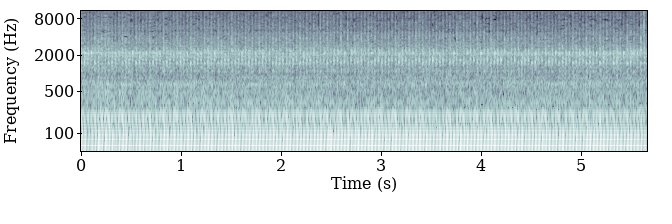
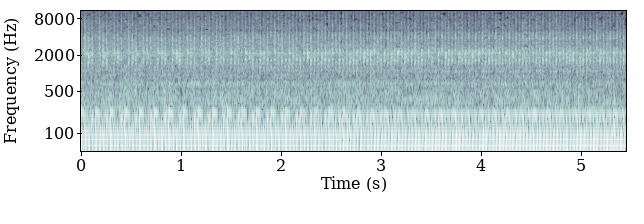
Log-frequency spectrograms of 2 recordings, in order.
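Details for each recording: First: Diesel engine at idle during cylinder power balance test, high-pressure fuel line to cylinder one disconnected, measured with a digital tachometer: even clatter turns lumpy and slows; rpm drop shows that cylinder contributing power. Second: Diesel engine at idle during cylinder power balance test, before disconnecting injector high-pressure lines: chugging idle, lumpy at first, then settling into a steadier, even beat; normal idle.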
